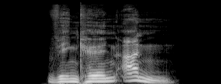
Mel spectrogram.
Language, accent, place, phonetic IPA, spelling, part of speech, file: German, Germany, Berlin, [ˌvɪŋkl̩n ˈan], winkeln an, verb, De-winkeln an.ogg
- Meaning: inflection of anwinkeln: 1. first/third-person plural present 2. first/third-person plural subjunctive I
